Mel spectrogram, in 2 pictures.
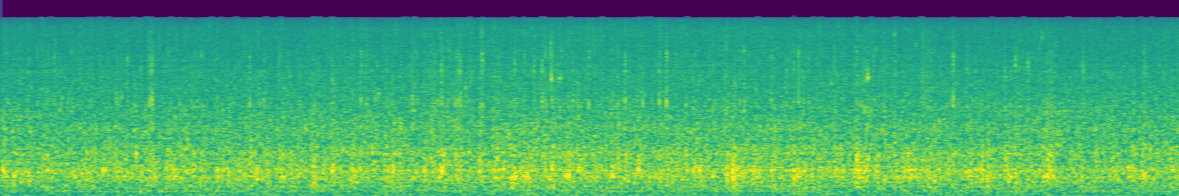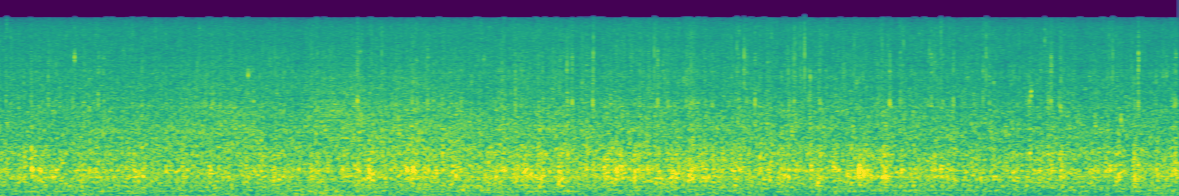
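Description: Steady rain falling: an even hiss, with the odd distinct drop ticking through it.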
